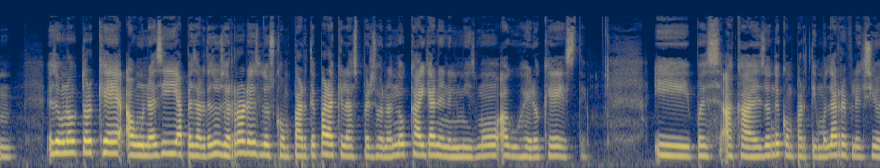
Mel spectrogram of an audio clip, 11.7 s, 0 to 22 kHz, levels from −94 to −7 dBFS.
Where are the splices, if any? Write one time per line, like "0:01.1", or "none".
0:08.6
